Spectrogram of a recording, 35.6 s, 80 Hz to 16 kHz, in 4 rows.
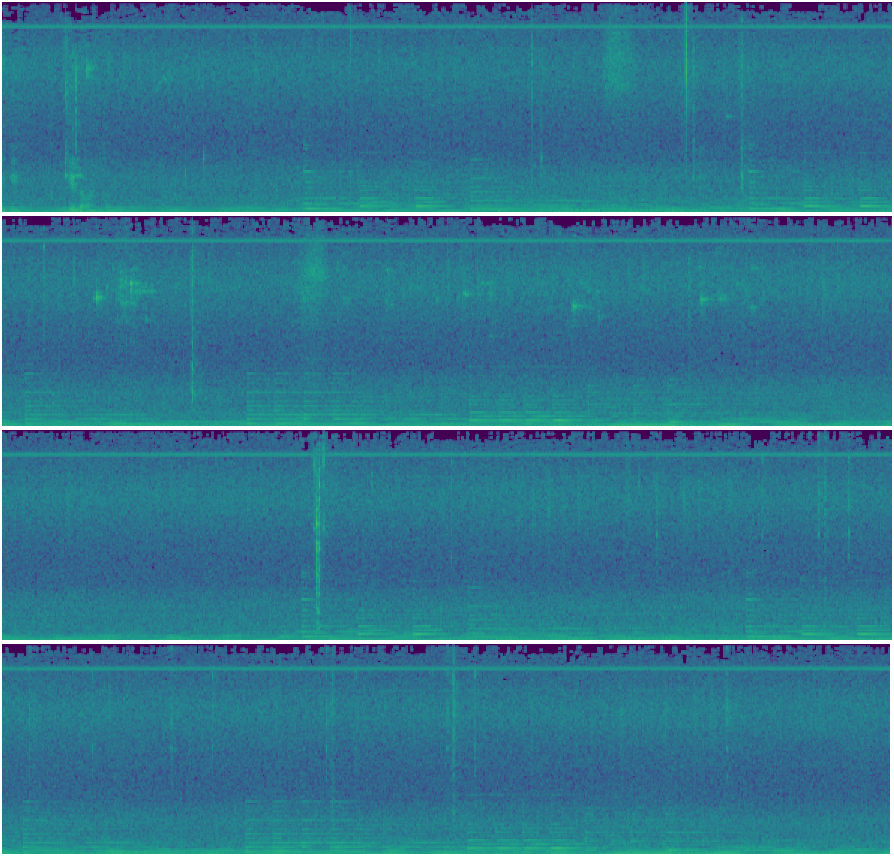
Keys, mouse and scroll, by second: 7.2 KP_0, 9.2 middle click, 10.7 KP_0, 13.5-14.8 scroll up 4, 15.0 scroll up 1, 15.6 n, 16.6-17.0 scroll down 3, 17.2-18.2 scroll up 5, 19.0-19.6 scroll up 6, 20.8 click, 21.3 n, 22.1 middle click, 25.2 shift+middle click, 26.1 middle click, 27.5 middle click, 28.7 middle click, 30.1 shift+middle click, 31.3 middle click.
